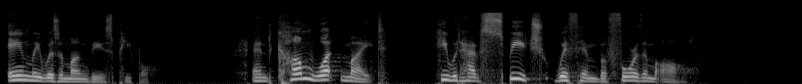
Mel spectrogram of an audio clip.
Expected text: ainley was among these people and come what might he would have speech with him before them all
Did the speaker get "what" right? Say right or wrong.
right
